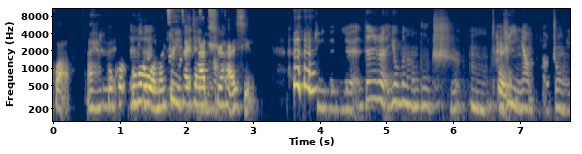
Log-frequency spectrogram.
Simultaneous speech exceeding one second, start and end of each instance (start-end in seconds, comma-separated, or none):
0.7-2.6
